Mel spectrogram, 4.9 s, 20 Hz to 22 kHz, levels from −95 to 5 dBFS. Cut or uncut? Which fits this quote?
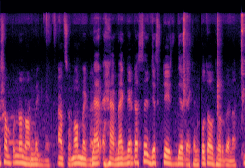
uncut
